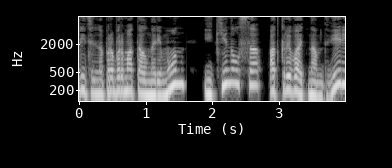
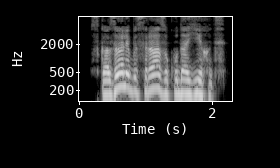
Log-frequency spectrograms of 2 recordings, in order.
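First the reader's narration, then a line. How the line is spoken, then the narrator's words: Grumbling. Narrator (Russian): проворчал таксист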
